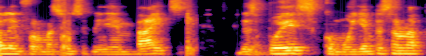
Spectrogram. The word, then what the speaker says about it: byte: La unidad más conocida, por ejemplo, en computación es el byte. Bueno, se escribe así, pero se pronuncia así.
